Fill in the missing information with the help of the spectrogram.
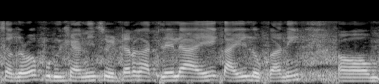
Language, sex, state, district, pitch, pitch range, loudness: Marathi, female, Maharashtra, Solapur, 180 Hz, 170-190 Hz, -13 LUFS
